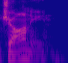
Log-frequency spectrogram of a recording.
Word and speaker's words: Dani: Oh, his name's pronounced Johnny. That's weird. He just said his name. His name's pronounced Johnny Barbier. How the hell? How the hell do you get Johnny from Dani?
